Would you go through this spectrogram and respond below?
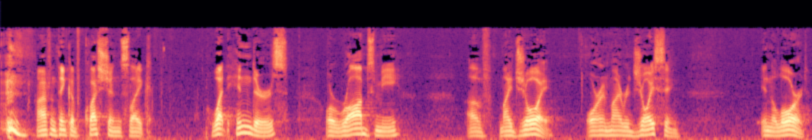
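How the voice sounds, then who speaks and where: A man preaching a sermon as pastor, his voice strained and deeper than usual, reading scripture with earnest, rising emphasis. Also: slow pace, pauses often, mellow.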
